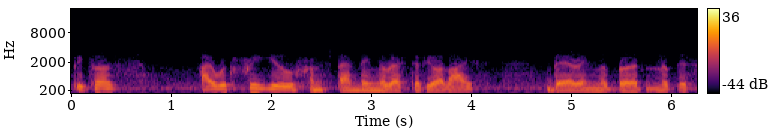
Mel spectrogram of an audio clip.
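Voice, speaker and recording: An actor playing a frail, dying old shepherd, speaking in a weary, solemn rustic manner in an old radio drama. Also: male voice, low voice, measured pace. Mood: confessing, failing. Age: elderly. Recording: dull vintage radio, faint hiss.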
